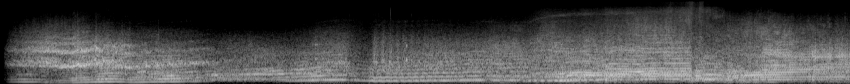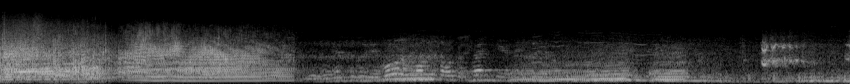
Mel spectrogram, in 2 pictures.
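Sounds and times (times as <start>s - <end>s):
race car engine revving: 0.6s - 11.5s.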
